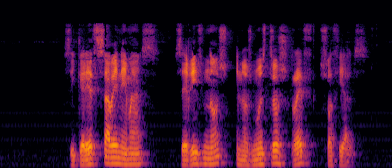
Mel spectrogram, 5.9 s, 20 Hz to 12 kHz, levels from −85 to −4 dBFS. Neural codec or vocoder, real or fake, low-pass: none; real; 7.2 kHz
